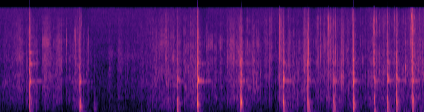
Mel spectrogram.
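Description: Inflated latex modelling balloons knocking and squeaking against each other in short taps: a couple of scattered ones at first, then a quickening run of about two to three a second in the second half.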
